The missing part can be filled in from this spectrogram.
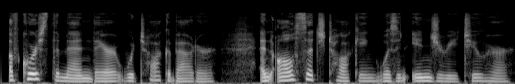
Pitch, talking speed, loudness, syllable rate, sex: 155 Hz, 210 wpm, -20 LUFS, 5.4 syllables/s, female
